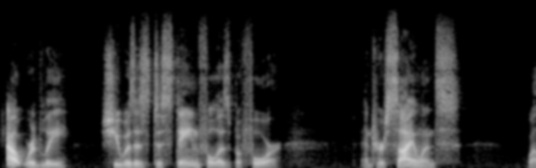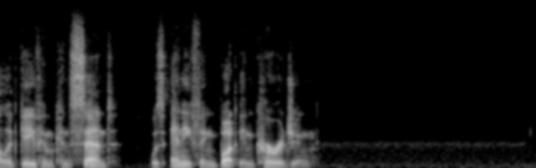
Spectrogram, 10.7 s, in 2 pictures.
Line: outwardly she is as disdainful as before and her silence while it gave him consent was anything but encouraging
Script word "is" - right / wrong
wrong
